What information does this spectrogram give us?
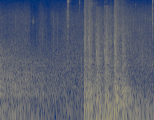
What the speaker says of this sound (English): It's firing with only one gun.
